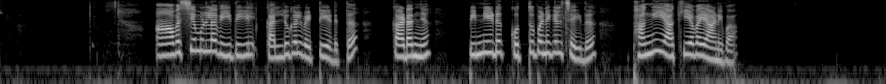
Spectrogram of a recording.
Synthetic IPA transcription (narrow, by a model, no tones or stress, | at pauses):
aːʋɐɕjɐmuɭːɐʋiːðijilkɐlːuɣɐɭʋe̞ʈːije̞ɽut̪ːɨkɐɽɐɲːɨpinːiːɽɨko̞t̪ːubɐɳiɣɐɭt͡ɕe̞jt̪ɨ | b̥ʱɐŋːijaːkːijɐʋɐjaːɳiʋɐ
